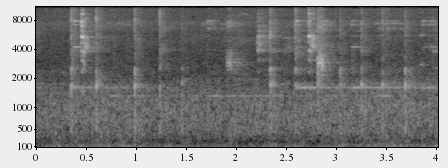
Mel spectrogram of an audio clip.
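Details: A Pileated Woodpecker on a cedar tree in a backyard pecks at the wood with sharp, irregular knocks, several a second, then pauses, over a steady low rumble of background noise.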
